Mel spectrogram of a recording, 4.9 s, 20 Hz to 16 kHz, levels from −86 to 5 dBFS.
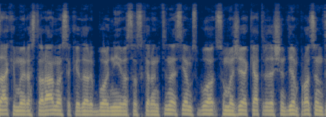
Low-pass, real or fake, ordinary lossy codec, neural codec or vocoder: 14.4 kHz; fake; AAC, 48 kbps; vocoder, 48 kHz, 128 mel bands, Vocos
